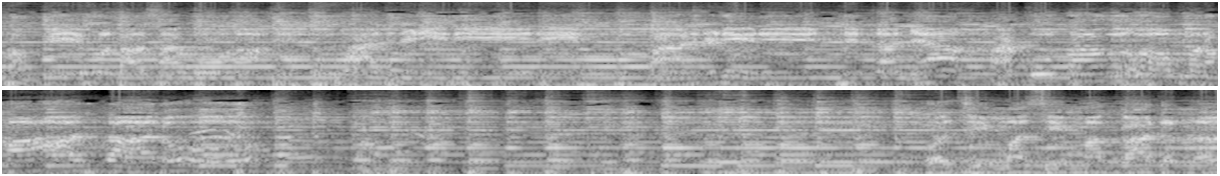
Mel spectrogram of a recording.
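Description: A small guitar played with steady plucking and strumming, amplified, with a man's voice singing over it at times.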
